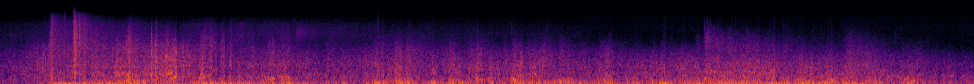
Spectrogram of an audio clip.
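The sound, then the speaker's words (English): Heavy artillery shelling at night during fighting against Egyptian forces near Chinese Farm: a loud, continuous rumbling barrage dense with many sharp blasts, holding a deep booming roar throughout with a few stronger cracks standing out. “The night sky reverberates with the shelling.”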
